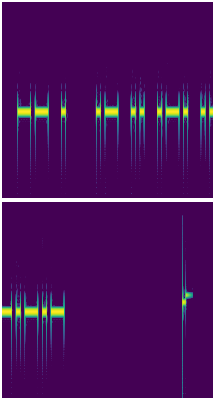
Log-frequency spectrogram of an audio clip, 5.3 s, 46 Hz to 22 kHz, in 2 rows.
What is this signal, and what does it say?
Morse code, heard as a keyed tone, about 22 wpm, 700 Hz. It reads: ME AIR.
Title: Sentences from Top 1000 Words - Review Part 1 - 22wpm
